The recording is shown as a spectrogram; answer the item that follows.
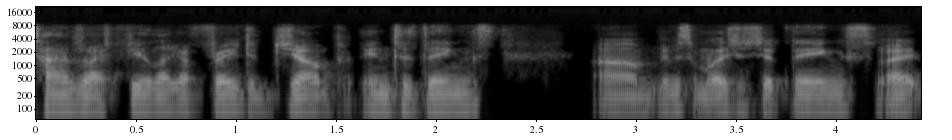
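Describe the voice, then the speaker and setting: A man speaks in a monotone, flat intonation at a fairly low pitch. The background is quiet. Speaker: podcast co-host. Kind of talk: casual chat. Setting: garage. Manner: fast.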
